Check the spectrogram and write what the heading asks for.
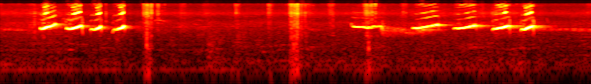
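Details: Common Iora (cipoh sirtu) singing to call a rival, a training recording for songbirds. Two bursts of quick, upward-slurred high whistles, about four per second, separated by sharp clicks and a short pause.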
